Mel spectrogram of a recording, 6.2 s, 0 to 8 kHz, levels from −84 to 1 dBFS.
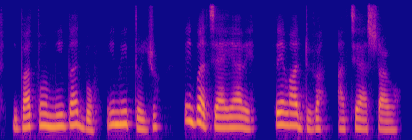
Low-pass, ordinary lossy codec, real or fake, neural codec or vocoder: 7.2 kHz; none; fake; codec, 16 kHz, 0.3 kbps, FocalCodec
